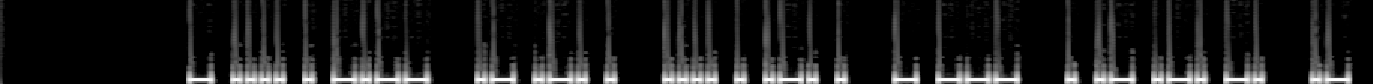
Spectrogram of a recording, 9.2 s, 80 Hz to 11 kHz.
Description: Morse code, heard as a keyed tone, about 25 wpm, 700 Hz. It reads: THEY ARE HERE TO EARN A
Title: Sentences from Top 1500 Words 25wpm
